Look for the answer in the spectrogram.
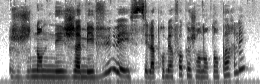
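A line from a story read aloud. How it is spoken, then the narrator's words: Plain. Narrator (French): dit Alice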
